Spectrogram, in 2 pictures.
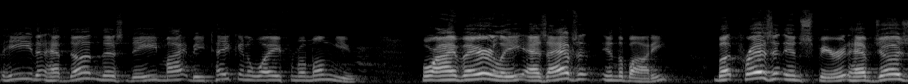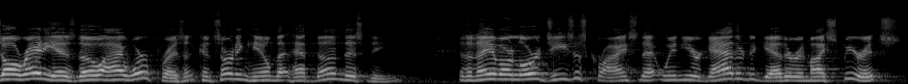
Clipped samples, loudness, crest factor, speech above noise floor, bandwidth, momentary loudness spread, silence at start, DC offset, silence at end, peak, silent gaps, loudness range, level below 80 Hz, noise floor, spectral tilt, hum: under 0.1%; -29 LUFS; 20 dB; 34 dB; 14 kHz; 13 LU; 0 s; under 0.1%; 0.15 s; -10 dBFS; none; 8 LU; -80 dBFS; -63 dBFS; -4.5 dB/octave; none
